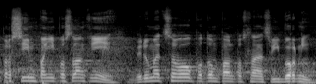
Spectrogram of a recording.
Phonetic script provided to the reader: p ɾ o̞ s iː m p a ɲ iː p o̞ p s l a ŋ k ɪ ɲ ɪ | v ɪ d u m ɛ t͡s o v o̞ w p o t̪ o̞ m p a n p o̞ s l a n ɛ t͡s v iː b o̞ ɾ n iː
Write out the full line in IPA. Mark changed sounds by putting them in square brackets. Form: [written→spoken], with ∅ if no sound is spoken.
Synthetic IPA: p ɾ o̞ s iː m p a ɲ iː p o̞ [p→∅] s l a ŋ k ɪ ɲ ɪ | v ɪ d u m ɛ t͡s o v o̞ w p o t̪ o̞ m p a n p o̞ s l a n ɛ t͡s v iː b o̞ ɾ n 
